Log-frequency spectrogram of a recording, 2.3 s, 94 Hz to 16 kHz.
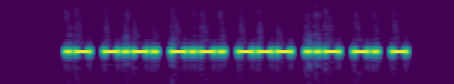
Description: Morse code, heard as a keyed tone, about 53 wpm, 700 Hz. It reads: ACCOUNT
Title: Sentences from Top 900 Words - New Word Drill - 50wpm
